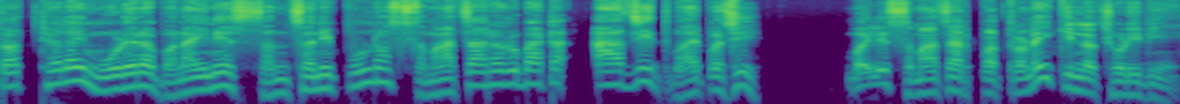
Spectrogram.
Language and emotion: Nepali, disgusted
